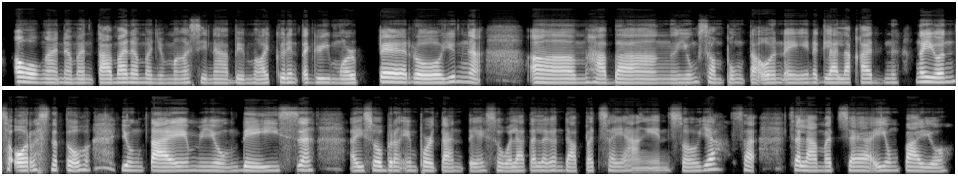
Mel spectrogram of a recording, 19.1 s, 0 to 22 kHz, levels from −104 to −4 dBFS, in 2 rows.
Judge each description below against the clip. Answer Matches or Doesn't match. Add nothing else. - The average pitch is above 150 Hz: Matches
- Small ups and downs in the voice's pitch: Matches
